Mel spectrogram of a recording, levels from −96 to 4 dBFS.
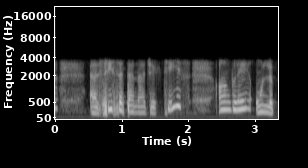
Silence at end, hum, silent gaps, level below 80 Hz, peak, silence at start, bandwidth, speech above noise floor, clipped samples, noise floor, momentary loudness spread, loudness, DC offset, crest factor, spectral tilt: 0.05 s; none; none; -72 dBFS; -10 dBFS; 0 s; 3.9 kHz; 19 dB; under 0.1%; -49 dBFS; 16 LU; -31 LUFS; under 0.1%; 20 dB; -5 dB/octave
